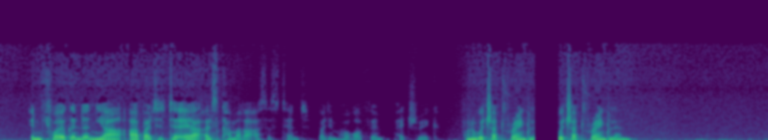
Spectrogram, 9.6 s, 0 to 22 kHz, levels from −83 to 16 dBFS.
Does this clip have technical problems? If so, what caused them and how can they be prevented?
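Yes. Zipper noise ticks from 2.65 to 3.36 s as the level drops about 20 dB in 2 dB steps, roughly twenty per second. It returns from 5.52 to 5.87 s as the level climbs back, roughly forty steps per second. Each unsmoothed step clicks. Ramping the gain smoothly, sample by sample, prevents this.

A stream reconnect follows at 6.68 s. The connection dropped, leaving 0.27 s of silence. A fresh decoder then resumed 0.73 s earlier, repeating that stretch. A larger playback buffer and a more stable connection would prevent it.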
